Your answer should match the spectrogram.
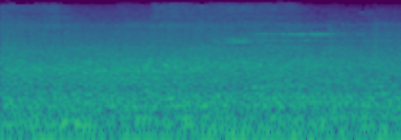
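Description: Steady hum of distant road traffic.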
